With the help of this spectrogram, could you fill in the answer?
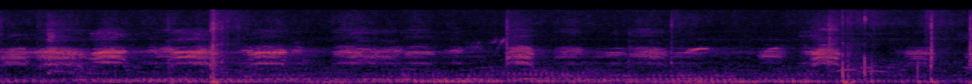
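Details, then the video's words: Fifty crows contesting a chapati; a dense run of short harsh caws repeated steadily, over a continuous low hum. "crows sound"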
